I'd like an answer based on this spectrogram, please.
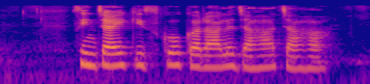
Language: Magahi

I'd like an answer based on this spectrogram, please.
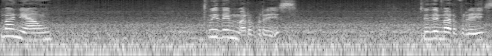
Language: Welsh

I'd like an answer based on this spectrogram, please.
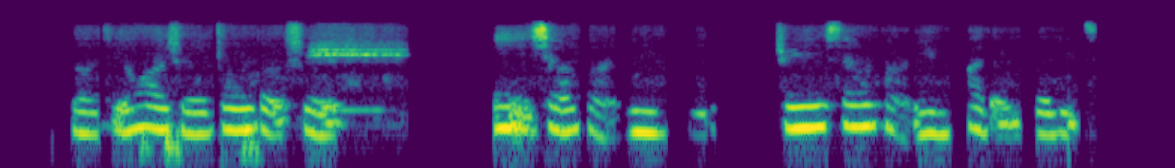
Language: Chinese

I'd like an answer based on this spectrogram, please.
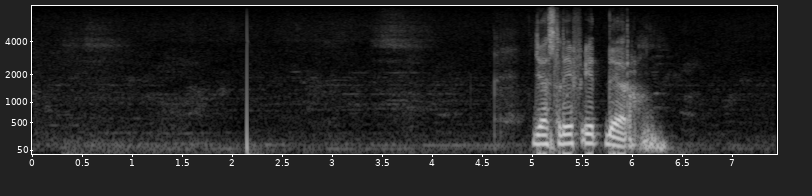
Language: Javanese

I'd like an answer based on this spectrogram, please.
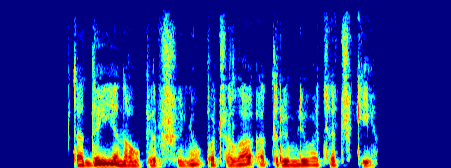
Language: Belarusian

